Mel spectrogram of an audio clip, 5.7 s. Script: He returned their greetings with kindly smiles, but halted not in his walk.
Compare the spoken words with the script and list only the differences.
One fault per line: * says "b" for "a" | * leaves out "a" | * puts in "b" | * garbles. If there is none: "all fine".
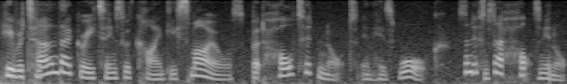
* garbles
